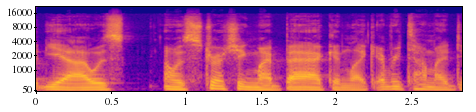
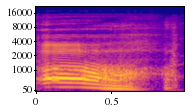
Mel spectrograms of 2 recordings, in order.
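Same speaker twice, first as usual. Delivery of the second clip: high, drawn-out "oh" of pain; loud re-created back-stretch groan; re-enacted groan; 10 semitones higher, 4 dB louder than usual. Streamer re-enacting his back stretch for viewers, pained groan. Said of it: "I was like".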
